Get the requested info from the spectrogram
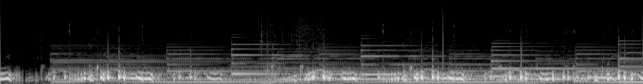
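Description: Dove cooing in repeated low, wavering phrases, with soft sustained music starting about half a second in.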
